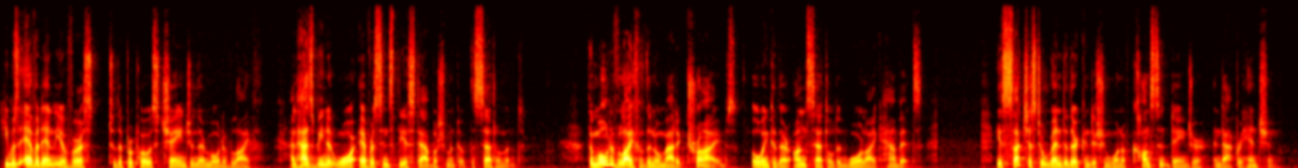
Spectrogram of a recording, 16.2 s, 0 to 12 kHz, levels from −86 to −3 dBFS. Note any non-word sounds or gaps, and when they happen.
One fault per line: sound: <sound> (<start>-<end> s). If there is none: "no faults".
no faults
